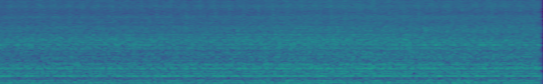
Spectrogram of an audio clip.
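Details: Honda Prelude SH idling warm, about ten minutes after start, following oil cooler/adapter gasket replacement for an oil leak; even, steady idle hum with no ticking, knocking or hunting; healthy, leak appears fixed.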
